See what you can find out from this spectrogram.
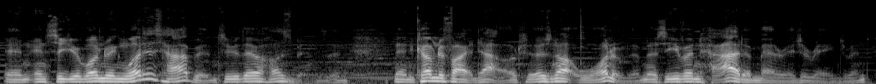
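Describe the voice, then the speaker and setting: A man playing a doddering, opinionated old British film critic who rambles haltingly and mutters forgetful asides in a comic review monologue. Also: fairly low pitch, animated, lo-fi sound, faint music behind. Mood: puzzled, mildly indignant.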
